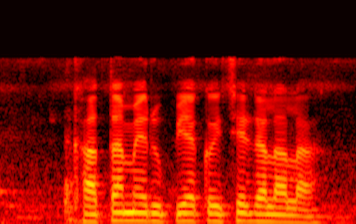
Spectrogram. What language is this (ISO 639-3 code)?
bho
